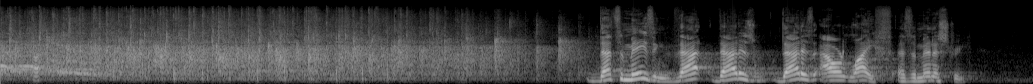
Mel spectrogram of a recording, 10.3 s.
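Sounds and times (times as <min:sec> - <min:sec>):
audience applause: 0:00.0 - 0:05.9
speech: 0:06.0 - 0:09.7.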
